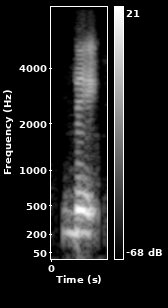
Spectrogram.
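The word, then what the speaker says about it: des: they which is some d s is pronounced as they t h e y you can write down for the pronunciation t e y day so it means some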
